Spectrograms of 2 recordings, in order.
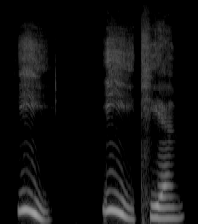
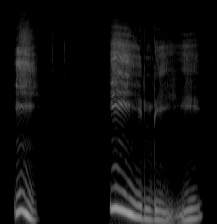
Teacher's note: When the character yi is followed by a word with the first, second, or third tone, you see yi changes to the fourth tone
